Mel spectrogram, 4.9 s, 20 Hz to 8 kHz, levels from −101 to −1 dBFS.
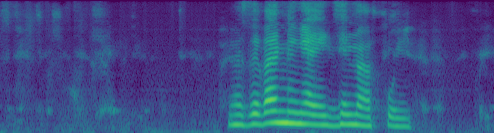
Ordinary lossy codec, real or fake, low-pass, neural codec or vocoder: none; fake; none; codec, 16 kHz, 1 kbps, FreqCodec, larger model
